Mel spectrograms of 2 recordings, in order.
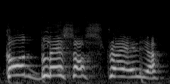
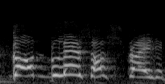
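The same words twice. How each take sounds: First: Higher, slow, ringing sign-off blessing; high slow benediction to the viewers; grand farewell blessing. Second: Higher, slow, laughing through God bless Australia; high slow blessing breaking into a laugh. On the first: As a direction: bless the nation with a grand flourish. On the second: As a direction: repeat the blessing while laughing. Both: Acted.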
